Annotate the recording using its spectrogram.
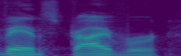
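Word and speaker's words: Van Sciver: are by I want to say it's Ethan van striver I hope I pronounced his last name right yeah that's right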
